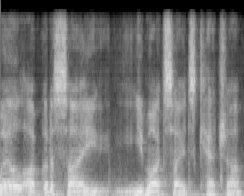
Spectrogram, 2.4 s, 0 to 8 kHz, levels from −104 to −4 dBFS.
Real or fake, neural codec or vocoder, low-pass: fake; vocoder, 24 kHz, 100 mel bands, Vocos; 7.2 kHz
